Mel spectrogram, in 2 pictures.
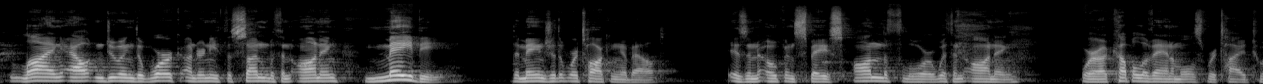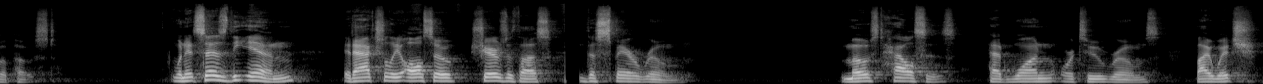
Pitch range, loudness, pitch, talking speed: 130-155 Hz, -22 LUFS, 145 Hz, 145 wpm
